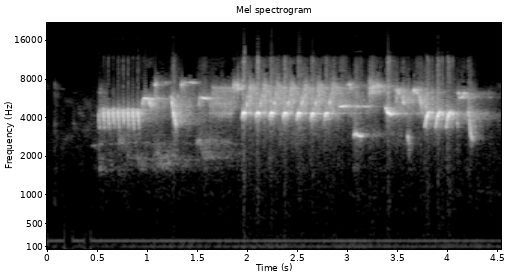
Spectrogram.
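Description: A Wren's loud, high song: about four seconds of fast trills and sharp notes, opening with a rapid machine-gun rattle, with nothing else heard.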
